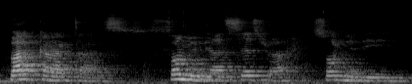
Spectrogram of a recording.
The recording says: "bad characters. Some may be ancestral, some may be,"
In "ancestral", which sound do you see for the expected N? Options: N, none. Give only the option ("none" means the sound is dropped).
none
